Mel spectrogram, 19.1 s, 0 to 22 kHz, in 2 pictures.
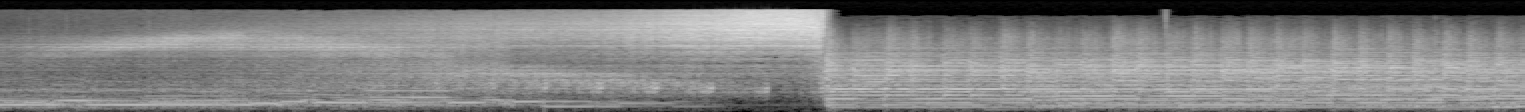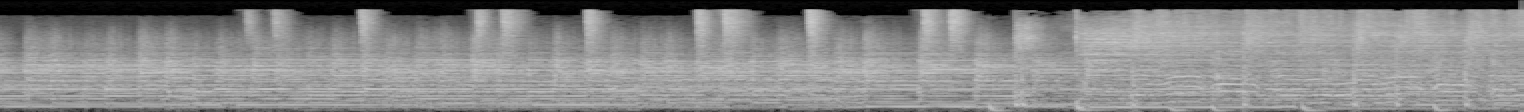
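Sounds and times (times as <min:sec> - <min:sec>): droning passage: 0:00.0 - 0:05.2
rising hiss: 0:00.0 - 0:05.2
electric guitar rock band playing: 0:00.0 - 0:19.0.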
